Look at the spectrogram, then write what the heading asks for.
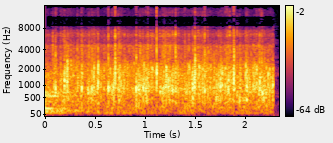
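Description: A crowd claps steadily throughout, a dense, even wash of many hands with no voices standing out, cutting off abruptly at the end. The applause invites mayor Mustafa Elvacıoğlu onto a balcony to perform a couple's wedding ceremony.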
